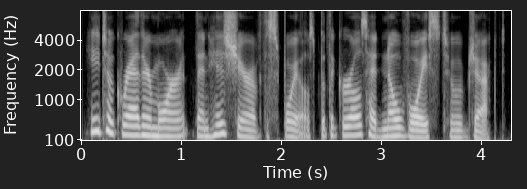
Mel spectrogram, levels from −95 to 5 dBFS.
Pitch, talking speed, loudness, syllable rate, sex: 190 Hz, 250 wpm, -16 LUFS, 5.5 syllables/s, female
